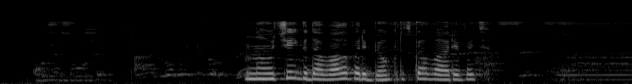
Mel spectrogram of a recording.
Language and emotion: Russian, neutral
